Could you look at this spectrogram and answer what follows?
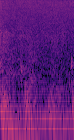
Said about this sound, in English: Sorry, that was really loud footsteps, wasn't it? Yeah, someone was stomping outside. Somebody wanted us to hear that.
